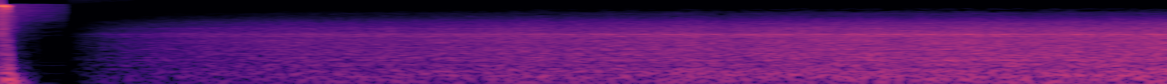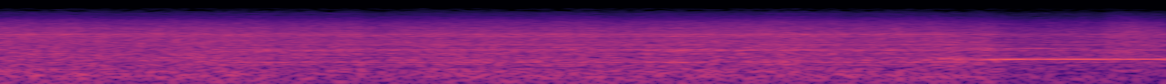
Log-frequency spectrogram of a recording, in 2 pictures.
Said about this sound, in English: You're listening to the sound of American manufacturing at work. At the Charter Steel Plant in Saukville, Wisconsin, just outside of Milwaukee, magnetic cranes scoop up giant fistfuls of scrap metal and dump them into massive hoppers.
